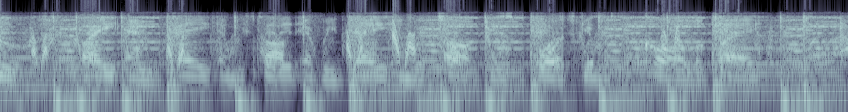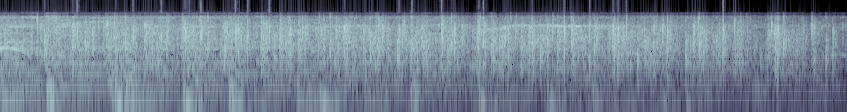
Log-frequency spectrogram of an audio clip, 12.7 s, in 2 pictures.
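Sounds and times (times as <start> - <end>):
speech: 0.2 - 5.9
crowd clapping: 5.0 - 12.7.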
